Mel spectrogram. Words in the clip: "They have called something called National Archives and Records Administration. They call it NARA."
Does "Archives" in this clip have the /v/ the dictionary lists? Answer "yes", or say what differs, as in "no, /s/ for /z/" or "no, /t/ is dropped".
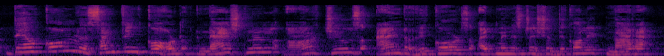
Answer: no, /v/ is dropped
